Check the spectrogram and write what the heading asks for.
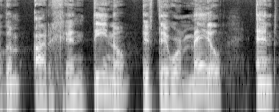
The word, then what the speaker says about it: argentino: Did you notice that argentino is pronounced as argentino. In Spanish, G when followed by e or i is pronounced like a throaty h. So try saying argentino again.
